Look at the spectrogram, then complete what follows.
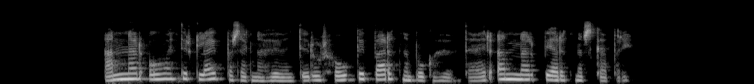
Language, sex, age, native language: Icelandic, female, 20-29, Icelandic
